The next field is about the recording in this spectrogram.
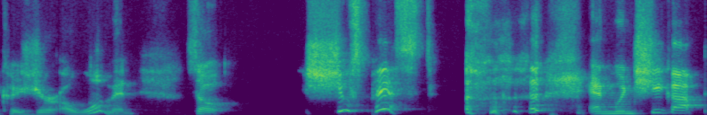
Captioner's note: laughing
